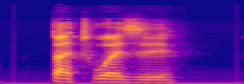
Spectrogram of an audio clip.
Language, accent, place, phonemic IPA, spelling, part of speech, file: French, France, Lyon, /pa.twa.ze/, patoiser, verb, LL-Q150 (fra)-patoiser.wav
- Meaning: to speak in patois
